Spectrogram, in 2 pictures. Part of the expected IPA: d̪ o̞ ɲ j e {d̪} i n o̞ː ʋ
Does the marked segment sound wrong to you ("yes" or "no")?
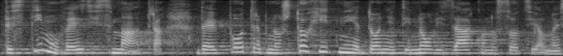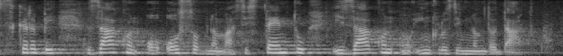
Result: yes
